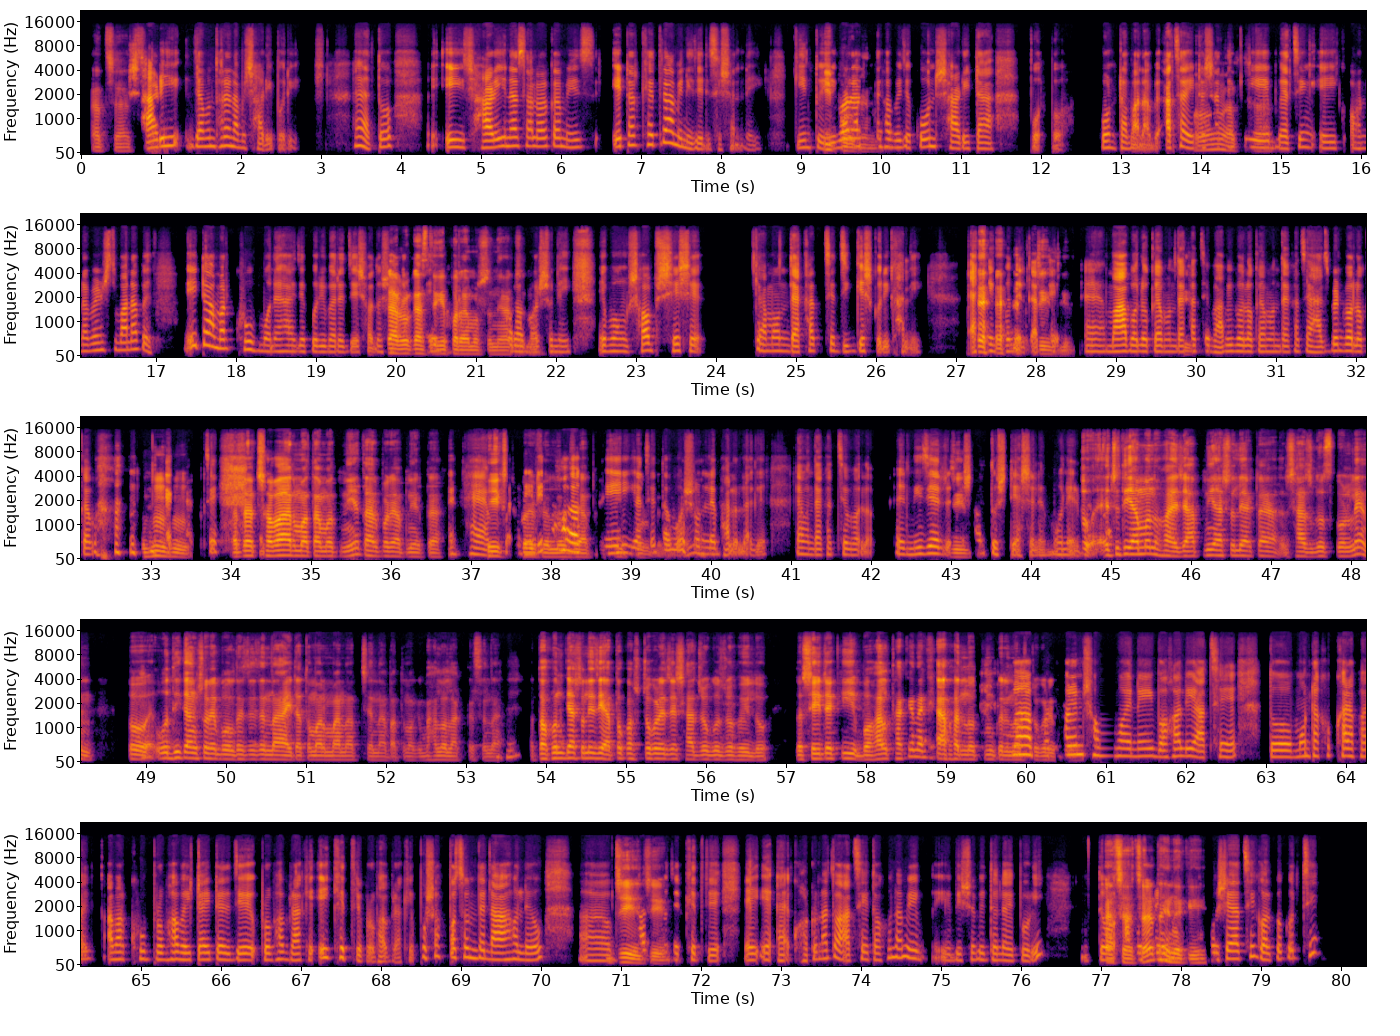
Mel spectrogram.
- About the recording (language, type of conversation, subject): Bengali, podcast, পরিবার বা বন্ধুরা তোমার পোশাকের পছন্দে কতটা প্রভাব ফেলে?
- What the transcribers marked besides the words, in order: unintelligible speech; tongue click; laugh; laughing while speaking: "হাসব্যান্ড বল কেমন দেখাচ্ছে"; laughing while speaking: "নাকি আবার নতুন করে নষ্ট করে ফেলেন?"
